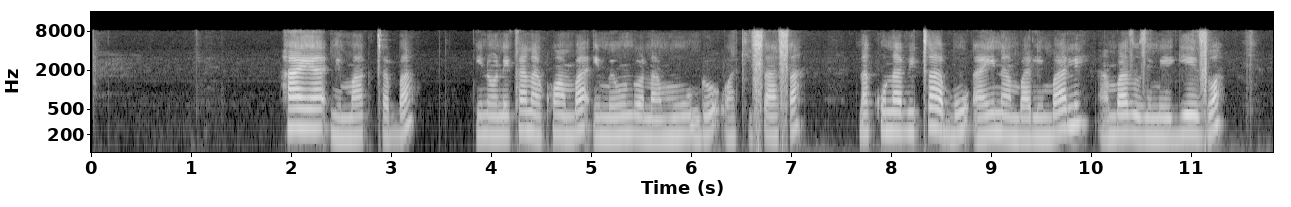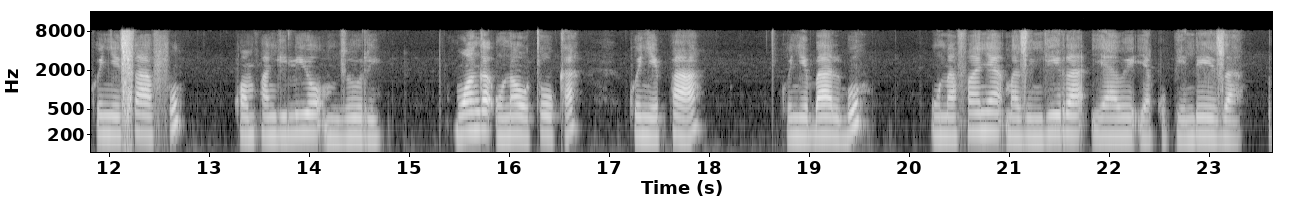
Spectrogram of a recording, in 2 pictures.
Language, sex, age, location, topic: Swahili, female, 36-49, Nairobi, education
